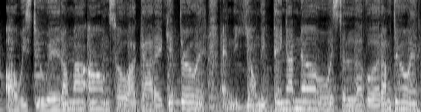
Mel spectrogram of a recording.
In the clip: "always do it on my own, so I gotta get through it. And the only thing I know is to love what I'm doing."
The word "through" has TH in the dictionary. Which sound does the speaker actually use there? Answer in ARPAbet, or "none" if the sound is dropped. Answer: TH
